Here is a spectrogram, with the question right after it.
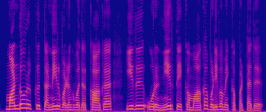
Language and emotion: Tamil, neutral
